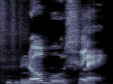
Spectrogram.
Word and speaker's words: Nobuhle: Nobuhle is phonetically pronounced exactly as you see the letters, which means don't ignore the H. It needs to be pronounced. Nobuhle. And all you're doing is just blowing that H out while you're saying the L.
